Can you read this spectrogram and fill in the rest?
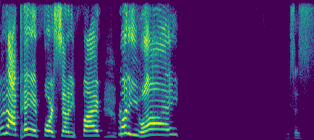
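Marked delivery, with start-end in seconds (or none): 0.0-3.6 mock, very high, shrill holler. Retelling driving around looking for gas, acting out yelling at a guy at a gas station. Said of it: "I'm yelling at gas stations".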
